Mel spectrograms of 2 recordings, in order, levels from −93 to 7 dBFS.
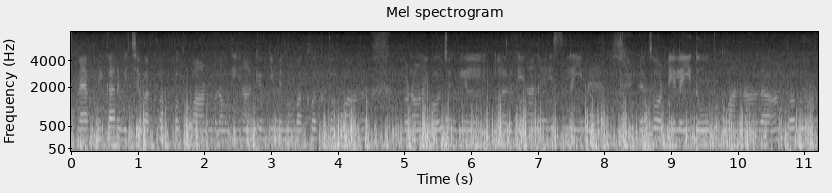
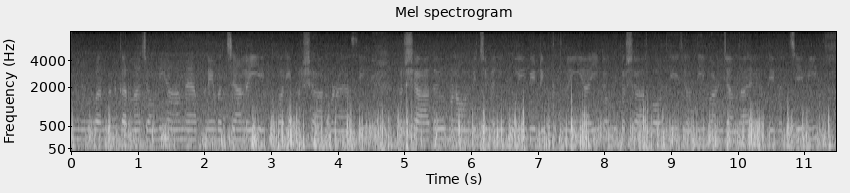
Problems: constant background noise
